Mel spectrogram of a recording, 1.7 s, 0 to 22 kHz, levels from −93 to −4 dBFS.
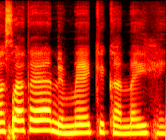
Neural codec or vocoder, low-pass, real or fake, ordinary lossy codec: codec, 44.1 kHz, 3.4 kbps, Pupu-Codec; none; fake; none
